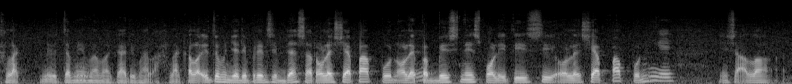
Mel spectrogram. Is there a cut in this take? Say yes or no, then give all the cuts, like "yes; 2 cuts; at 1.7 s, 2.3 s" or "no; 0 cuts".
no; 0 cuts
